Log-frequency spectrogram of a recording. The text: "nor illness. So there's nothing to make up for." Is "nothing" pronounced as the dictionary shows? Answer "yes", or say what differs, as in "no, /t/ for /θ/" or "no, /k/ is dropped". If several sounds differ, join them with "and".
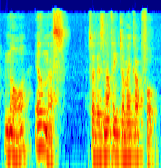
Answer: yes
